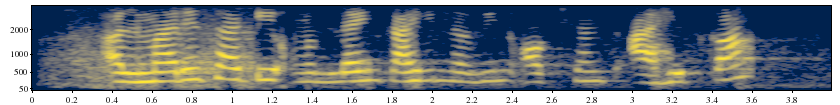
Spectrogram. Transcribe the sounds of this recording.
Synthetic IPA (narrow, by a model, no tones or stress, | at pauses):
ə̰lmaɾesaʈiːʔɔnlainkaɦiːnəʋiːnɔpɕənsaɦet̪ka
